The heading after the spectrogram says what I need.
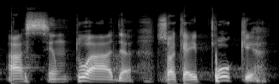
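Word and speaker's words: pôquer: Só que aí, poker tem uma pronúncia fechada, e aí leva o acento circunflexo.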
